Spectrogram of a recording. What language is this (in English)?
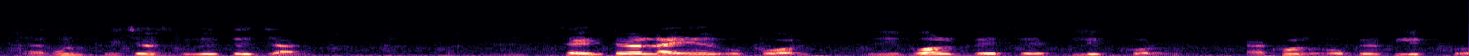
Bangla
